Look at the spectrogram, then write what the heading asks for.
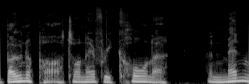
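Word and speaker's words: Bonaparte: and Paris, which 3 months ago barely knew the name Banana Aart and mispronounced it when it did, is saying Bonapart on every corner, and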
